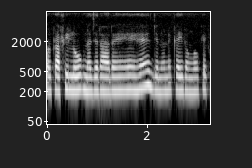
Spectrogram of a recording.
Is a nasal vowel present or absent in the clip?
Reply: present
